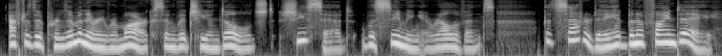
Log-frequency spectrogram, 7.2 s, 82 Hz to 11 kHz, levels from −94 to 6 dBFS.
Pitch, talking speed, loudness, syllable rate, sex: 205 Hz, 165 wpm, -17 LUFS, 5.4 syllables/s, female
